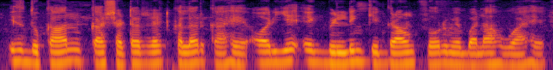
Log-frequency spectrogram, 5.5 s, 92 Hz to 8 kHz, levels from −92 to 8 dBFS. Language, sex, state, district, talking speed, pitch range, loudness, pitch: Hindi, male, Arunachal Pradesh, Lower Dibang Valley, 205 wpm, 140-150 Hz, -17 LUFS, 145 Hz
